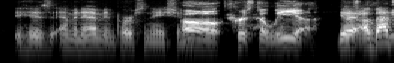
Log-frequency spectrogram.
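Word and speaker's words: D'Elia: Delia was uh his Eminem impersonation oh Chris Delia yeah that's how you say it okay I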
